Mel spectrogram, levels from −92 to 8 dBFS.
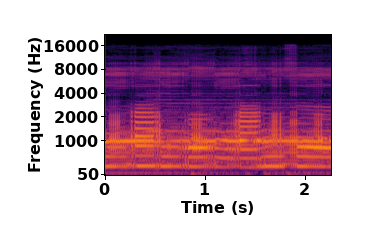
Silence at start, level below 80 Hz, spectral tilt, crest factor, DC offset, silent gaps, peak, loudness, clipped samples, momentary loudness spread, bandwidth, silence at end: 0 s; -54 dBFS; -3.5 dB/octave; 14 dB; under 0.1%; none; -8 dBFS; -21 LUFS; under 0.1%; 3 LU; 17 kHz; 0 s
